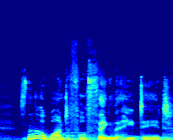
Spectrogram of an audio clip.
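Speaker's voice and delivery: ordinary delivery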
